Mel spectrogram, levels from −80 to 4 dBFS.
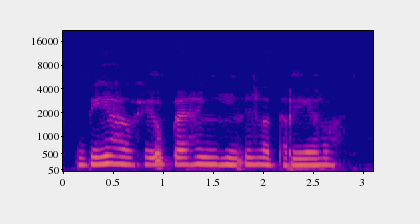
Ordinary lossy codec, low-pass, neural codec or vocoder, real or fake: none; none; codec, 44.1 kHz, 2.6 kbps, SNAC; fake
